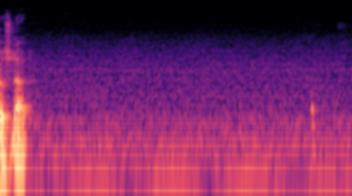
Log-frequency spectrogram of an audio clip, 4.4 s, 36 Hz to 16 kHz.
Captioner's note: pauses 8 seconds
